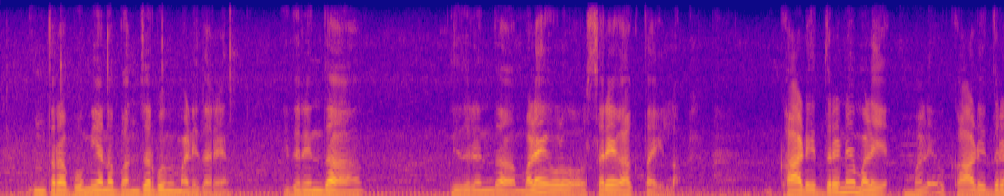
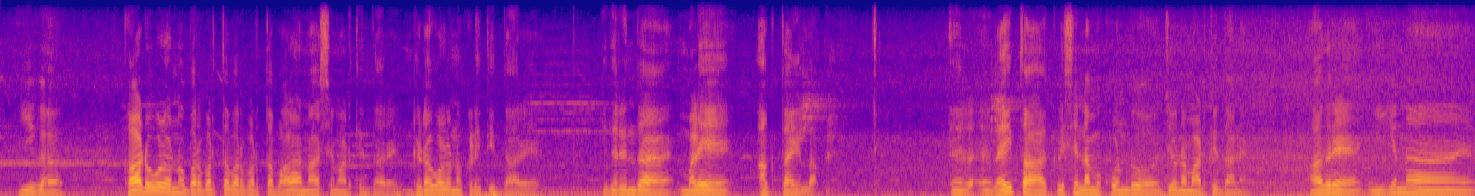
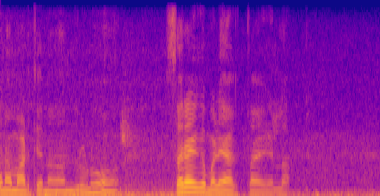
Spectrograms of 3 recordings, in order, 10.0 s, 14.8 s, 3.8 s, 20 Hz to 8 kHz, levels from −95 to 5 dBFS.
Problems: background sounds at intervals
